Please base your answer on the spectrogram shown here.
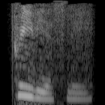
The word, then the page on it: previously: ‘pri:vıəslı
